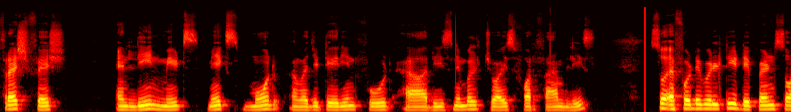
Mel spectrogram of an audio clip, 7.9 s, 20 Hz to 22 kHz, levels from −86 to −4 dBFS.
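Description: Speech with word clock ticks: about seven sharp, uneven clicks roughly once per second from 0.77 to 7.40 s. The receiver's unlocked clock drifts about 20 ppm, slipping one sample each time. These show as thin vertical spectrogram lines and tiny waveform discontinuities.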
